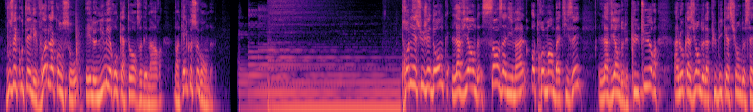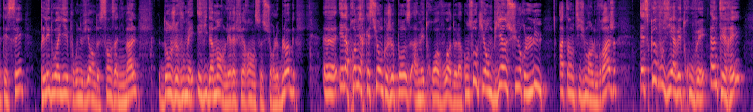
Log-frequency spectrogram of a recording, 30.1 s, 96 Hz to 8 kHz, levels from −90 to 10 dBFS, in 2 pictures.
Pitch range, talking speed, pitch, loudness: 155-235 Hz, 160 wpm, 190 Hz, -19 LUFS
